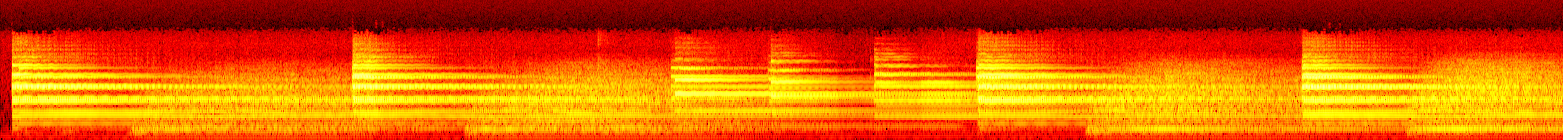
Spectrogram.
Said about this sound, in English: Catherine the Great had just died, and the great bells of St. Petersburg tolled their requiem, tolled again the ascension to the throne of Paul I.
